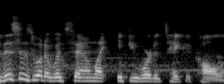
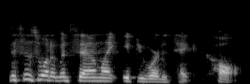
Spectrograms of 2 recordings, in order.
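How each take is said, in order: First: The voice is heard over background crowd noise. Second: The voice is heard without background crowd noise. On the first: "here's the mic test with the crowd noise being played" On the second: "here is the mic test using the One More Comfo Buds"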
